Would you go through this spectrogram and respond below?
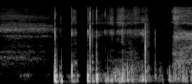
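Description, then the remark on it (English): A few short, harsh coughs in quick succession, fairly loud, followed by some rough throat-clearing noise and breathing. “Had a cough a little there.”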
